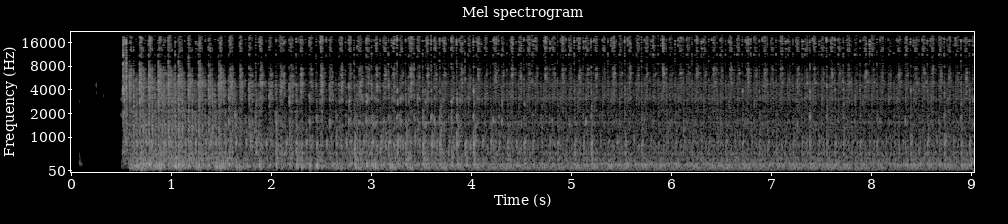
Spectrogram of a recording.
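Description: A sewing machine runs steadily after a short pause, zigzag stitching along a fabric edge to overcast the seam of pajama pants, a close, continuous, even mechanical whir with a fast rhythmic needle beat.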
